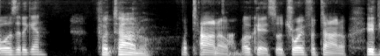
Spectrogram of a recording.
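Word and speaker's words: Fautanu: name I'm sorry how was it again fatano fatano okay so Troy fatano if you go and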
